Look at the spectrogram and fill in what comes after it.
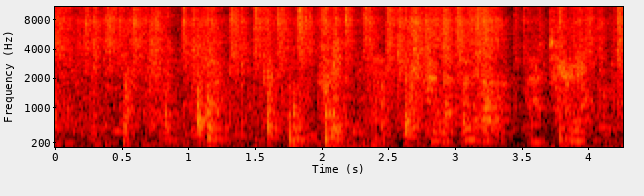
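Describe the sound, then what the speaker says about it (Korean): A small dog whimpers and yips in short, repeated bursts over busy background noise and talking. "아, 아, 강아지 소리가 들리시는데요."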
